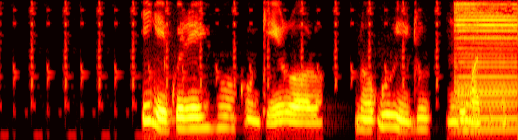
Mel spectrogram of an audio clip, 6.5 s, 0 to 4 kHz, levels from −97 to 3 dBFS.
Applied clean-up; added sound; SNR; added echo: classical method spectral subtraction.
